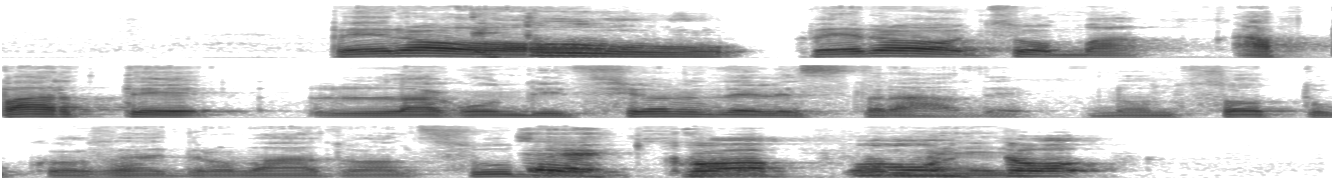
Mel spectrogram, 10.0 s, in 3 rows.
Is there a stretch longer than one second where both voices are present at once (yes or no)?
yes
